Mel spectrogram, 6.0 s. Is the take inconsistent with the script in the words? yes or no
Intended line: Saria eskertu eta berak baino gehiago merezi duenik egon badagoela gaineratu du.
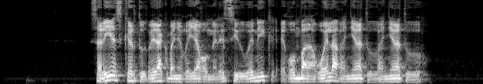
yes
